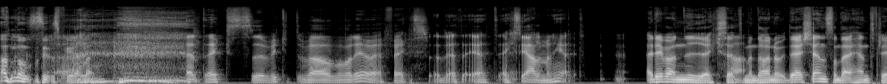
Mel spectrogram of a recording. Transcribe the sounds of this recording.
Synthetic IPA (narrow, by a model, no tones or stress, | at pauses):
nɔnssɪnspeːlat̪ | ɛt̪ɛksvɪkət̪vavavaɖɛɛfɾɛksɛ̰ɛ̰t̪ʰɛ̰ksɪ̰ʔalmɛnhḛːt̪ | d̪ɛvaɾɛnːyːɛksɛmɛnd̪ɛhaɳuːɡd̪ɛaɕɛnsɔmd̪ɛhaɾɦɛnt̪fɾeː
